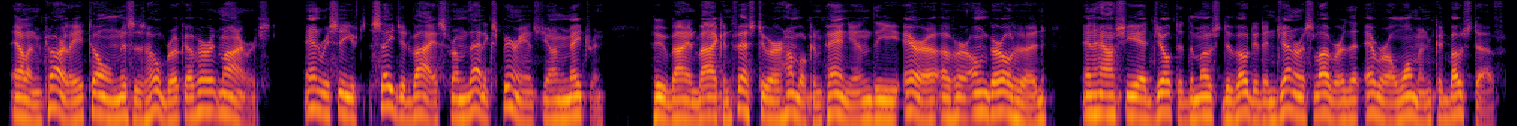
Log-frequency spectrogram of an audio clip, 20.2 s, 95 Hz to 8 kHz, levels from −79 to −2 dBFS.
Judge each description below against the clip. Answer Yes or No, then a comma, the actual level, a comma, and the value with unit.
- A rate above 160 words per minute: No, average, 150 wpm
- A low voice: Yes, low, 125 Hz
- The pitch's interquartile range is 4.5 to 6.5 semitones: No, average, 3.7 semitones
